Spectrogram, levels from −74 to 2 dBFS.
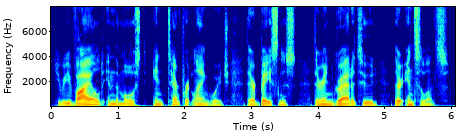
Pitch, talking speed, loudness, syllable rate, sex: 110 Hz, 130 wpm, -22 LUFS, 5.9 syllables/s, male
